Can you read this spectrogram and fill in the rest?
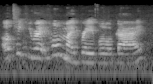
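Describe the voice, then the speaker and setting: A woman voicing a kind woman zookeeper in a storybook, gently coaxing. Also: a little high, big pitch swings, moderate pace, roomy sound, recorded from a distance, slight background noise.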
